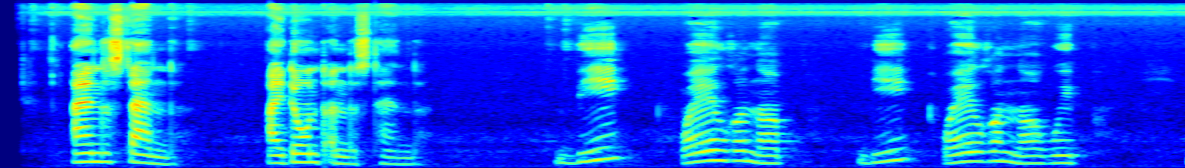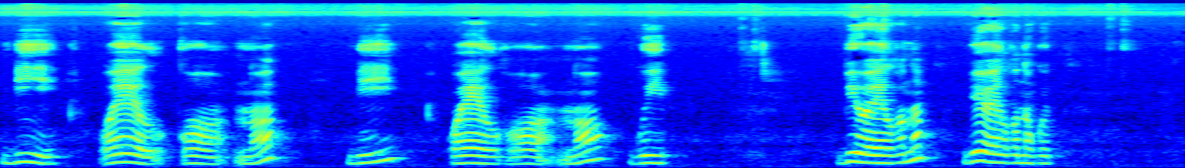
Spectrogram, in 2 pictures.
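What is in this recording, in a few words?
Buryat I understand I don't understand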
